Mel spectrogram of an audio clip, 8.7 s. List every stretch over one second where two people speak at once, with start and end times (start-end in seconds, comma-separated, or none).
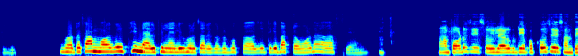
none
